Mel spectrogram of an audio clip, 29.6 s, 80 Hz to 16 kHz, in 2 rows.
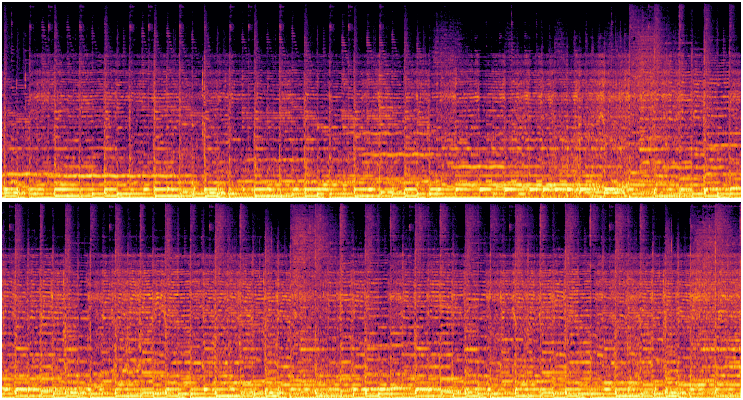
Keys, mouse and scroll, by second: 0.1 click, 1.1 click, 4.0-5.4 drag, 5.4 f, 5.9 f, 6.9-7.5 scroll down 2, 7.5-9.1 middle drag, 9.1-9.5 scroll up 1, 9.5-12.3 shift+middle drag, 12.3 Tab, 14.2-14.6 drag, 17.2 click, 18.1 click, 19.1 scroll up 1, 20.2 Tab, 20.5-20.9 scroll down 1, 20.9-24.5 middle drag, 25.3-27.6 drag, 29.2-29.5 drag.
